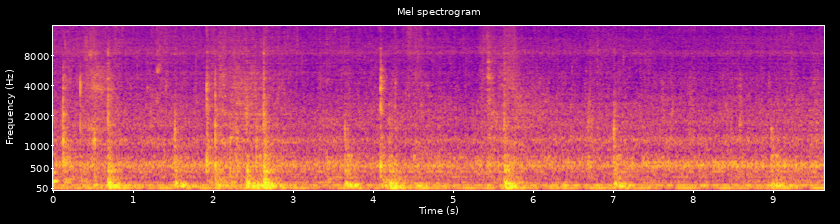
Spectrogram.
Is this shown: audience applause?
no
